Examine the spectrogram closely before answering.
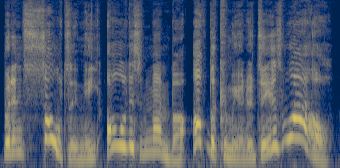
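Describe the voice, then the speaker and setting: A man's voice: extremely high pitch, wildly swooping pitch, brisk, creaky, fairly bright tone, slightly rough, dry recording, studio quality, voice pushed up, exaggerated voice. Man doing a blustering, grumpy old tortoise. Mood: grumbling outrage. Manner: blustering, indignant. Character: grumpy, pompous old male tortoise, easily offended.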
